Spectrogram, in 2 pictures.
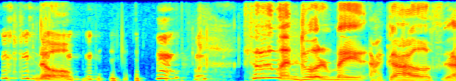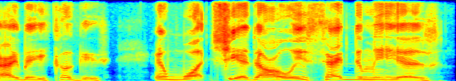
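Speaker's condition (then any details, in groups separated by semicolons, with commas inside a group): Cerebral palsy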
